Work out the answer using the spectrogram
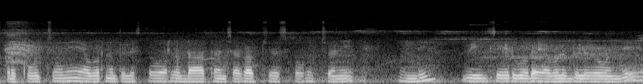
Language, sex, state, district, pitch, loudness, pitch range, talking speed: Telugu, male, Karnataka, Belgaum, 135 Hz, -14 LUFS, 135-140 Hz, 140 wpm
